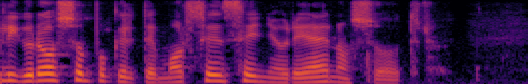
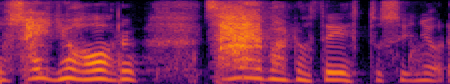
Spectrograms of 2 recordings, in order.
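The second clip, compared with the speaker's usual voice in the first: imitating a frightened plea, louder; mock scared prayer; 4 semitones higher, 8 dB louder, slower than usual. Preacher mocking believers' frightened prayer. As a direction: cry out to the Lord as if terrified. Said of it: "para entonces luego estar asustada orando".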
